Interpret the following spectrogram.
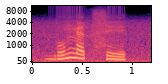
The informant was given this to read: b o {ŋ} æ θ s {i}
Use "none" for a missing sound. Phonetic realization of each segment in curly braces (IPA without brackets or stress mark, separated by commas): ŋ, e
